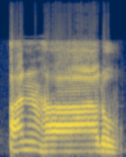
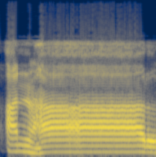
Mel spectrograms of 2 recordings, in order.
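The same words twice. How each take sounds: First: انہارو with the final را voweled as ru; joined reading. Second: Slow انہار, the final را silent; stopping on the word. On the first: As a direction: read انہارو joined, ending on a clear ru. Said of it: "ملا کے پڑھنا چاہیں گے تو را کے اوپر پیش ہے". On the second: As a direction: stop on انہار with no vowel after را. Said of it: "جب سٹاپ کریں گے تو را ساکن ہو جائے گا". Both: Shown as a demonstration.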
